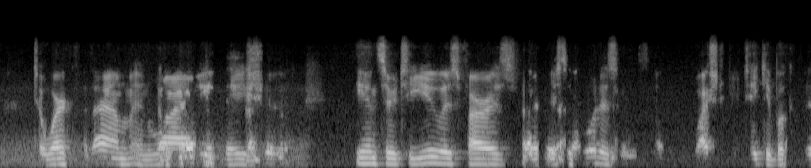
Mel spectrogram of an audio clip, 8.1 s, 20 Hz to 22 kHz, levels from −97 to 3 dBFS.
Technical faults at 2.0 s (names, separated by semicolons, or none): speech suppressed in double talk; other side's voice leaking through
